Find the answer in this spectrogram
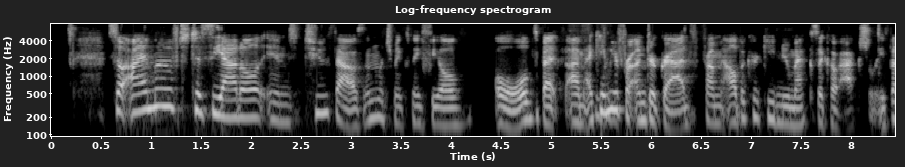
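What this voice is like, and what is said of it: Congested voice from a cold. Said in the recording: “I have a little bit of a cold. I know you said you do too”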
